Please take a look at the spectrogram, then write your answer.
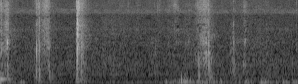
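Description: Tarot cards are shuffled in a quiet room, giving several short, crisp riffling bursts close by, separated by brief pauses, with softer card handling toward the end.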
